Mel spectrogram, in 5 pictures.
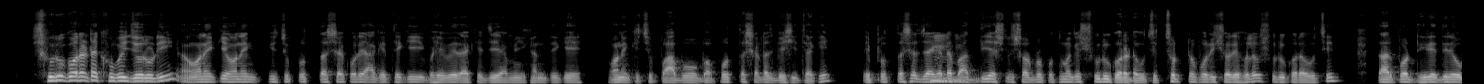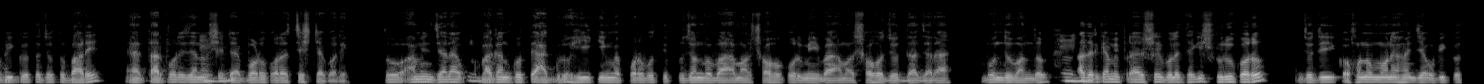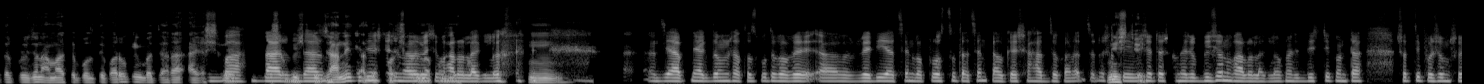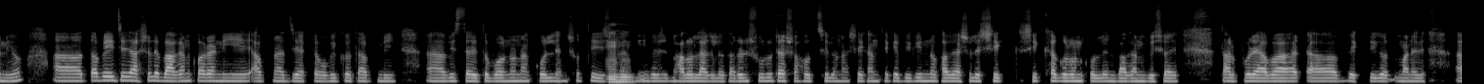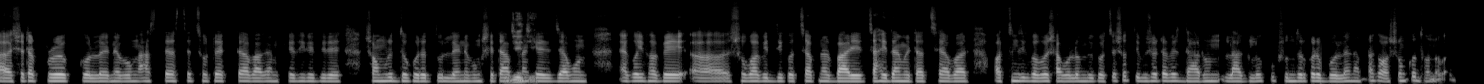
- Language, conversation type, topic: Bengali, podcast, যদি আপনি বাগান করা নতুন করে শুরু করেন, তাহলে কোথা থেকে শুরু করবেন?
- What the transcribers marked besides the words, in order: other background noise; tapping; chuckle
